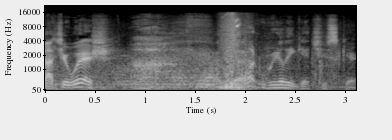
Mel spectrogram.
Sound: sighs

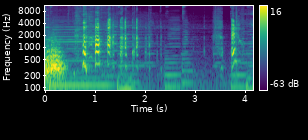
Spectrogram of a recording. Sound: chuckling

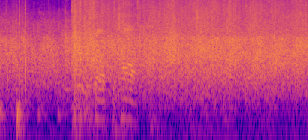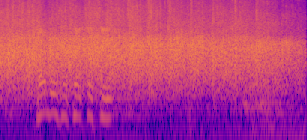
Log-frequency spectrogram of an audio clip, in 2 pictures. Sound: applause

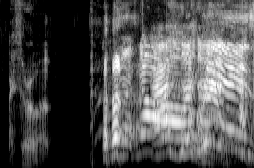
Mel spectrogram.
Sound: laughing

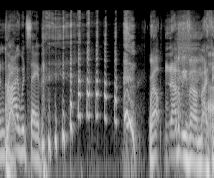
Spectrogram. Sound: laughing

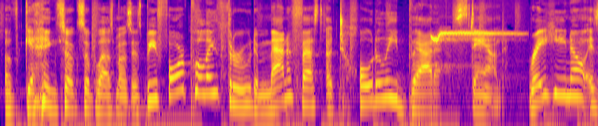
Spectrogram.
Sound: beep

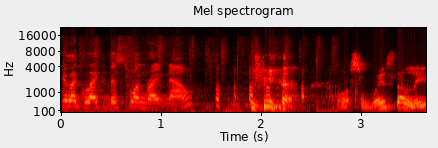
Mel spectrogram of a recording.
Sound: chuckles

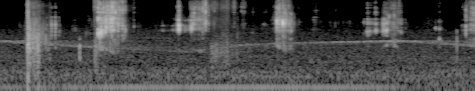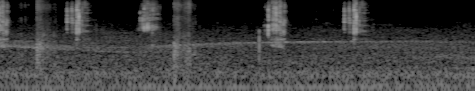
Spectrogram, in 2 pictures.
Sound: eating noises

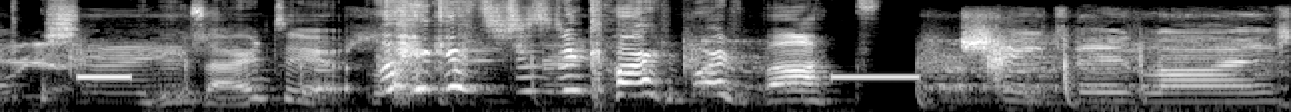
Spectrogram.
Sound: laughs

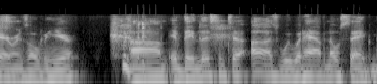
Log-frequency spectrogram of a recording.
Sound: laugh

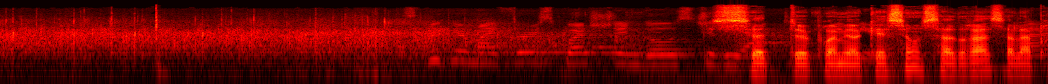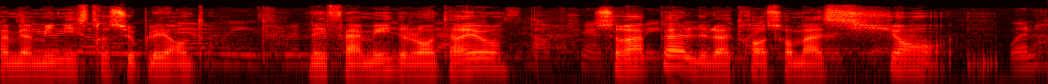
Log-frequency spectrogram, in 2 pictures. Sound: applause

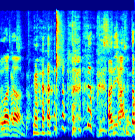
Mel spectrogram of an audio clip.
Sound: laughing

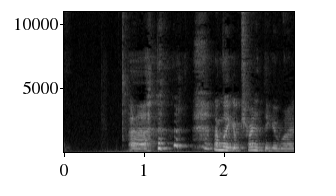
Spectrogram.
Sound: laugh

